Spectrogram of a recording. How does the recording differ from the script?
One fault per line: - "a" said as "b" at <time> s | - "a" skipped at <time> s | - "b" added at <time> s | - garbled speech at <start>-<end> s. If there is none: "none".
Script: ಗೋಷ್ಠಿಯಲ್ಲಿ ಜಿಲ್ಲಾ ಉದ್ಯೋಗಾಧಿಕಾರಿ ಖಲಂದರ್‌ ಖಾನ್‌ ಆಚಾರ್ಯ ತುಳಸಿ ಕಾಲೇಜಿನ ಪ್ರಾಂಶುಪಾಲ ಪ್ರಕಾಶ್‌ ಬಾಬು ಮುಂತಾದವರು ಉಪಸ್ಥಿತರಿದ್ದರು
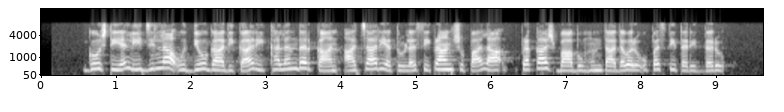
- "ಕಾಲೇಜಿನ" skipped at 5.2 s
